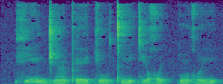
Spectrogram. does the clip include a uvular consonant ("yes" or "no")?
yes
